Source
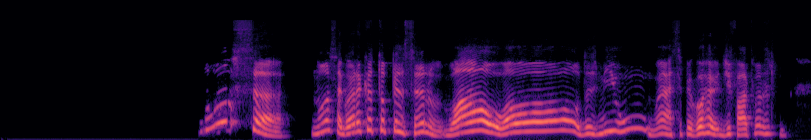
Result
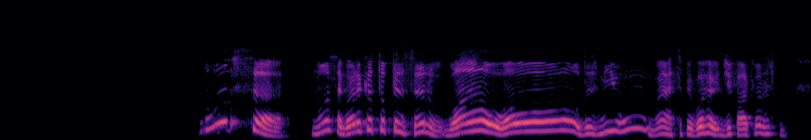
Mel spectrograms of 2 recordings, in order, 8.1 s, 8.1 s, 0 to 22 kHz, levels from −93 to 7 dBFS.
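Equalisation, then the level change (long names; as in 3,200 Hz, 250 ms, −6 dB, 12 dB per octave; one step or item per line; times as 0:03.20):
Butterworth band-reject 1,000 Hz, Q 1.1
loudspeaker in its box 230–4,100 Hz, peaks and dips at 240 Hz −6 dB, 760 Hz −8 dB, 1,300 Hz −9 dB, 2,400 Hz −3 dB
−7.5 dB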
